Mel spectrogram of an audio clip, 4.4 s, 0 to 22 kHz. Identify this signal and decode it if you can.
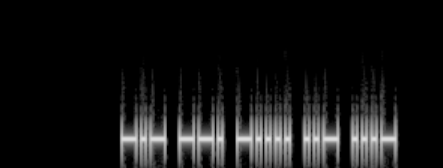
Morse code, heard as a keyed tone, about 25 wpm, 700 Hz. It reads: KG6UV
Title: USA Call Signs - 5 Characters - 4x Character Spacing - 25wpm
